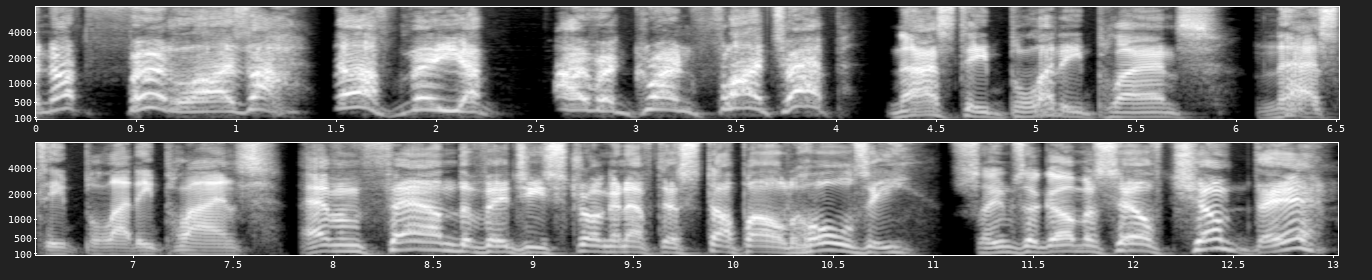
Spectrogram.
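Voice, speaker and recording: Game role: rugged Australian trapper, cocky and blunt, husky voice with a hard bright edge. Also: male voice, sits high, dry recording, studio quality, full character voice. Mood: panicked struggle, then calm, wry. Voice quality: gravelly, rough. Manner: colloquial, blunt, forceful delivery. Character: gruff male monster hunter, rugged, cocky, seasoned trapper. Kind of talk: video game combat barks and callouts.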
